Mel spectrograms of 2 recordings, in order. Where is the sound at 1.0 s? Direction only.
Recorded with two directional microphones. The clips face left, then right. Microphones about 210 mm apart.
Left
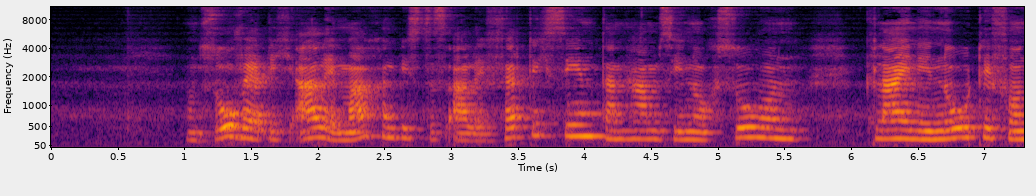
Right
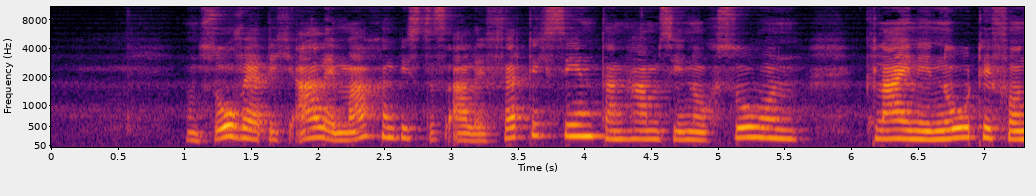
45° right (ahead or behind).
